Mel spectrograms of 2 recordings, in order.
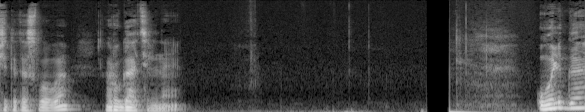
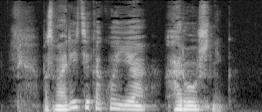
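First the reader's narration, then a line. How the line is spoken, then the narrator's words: Boy's exclamation. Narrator (Russian): этот же мальчик воскликнул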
